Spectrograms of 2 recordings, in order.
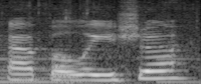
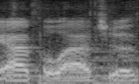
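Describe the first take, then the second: First: It is pronounced the northern US way. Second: It is pronounced the southern Appalachian way. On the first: "People up north say Appalachia" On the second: "People south and in the mountains of Appalachia say Appalachia"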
